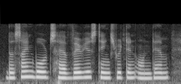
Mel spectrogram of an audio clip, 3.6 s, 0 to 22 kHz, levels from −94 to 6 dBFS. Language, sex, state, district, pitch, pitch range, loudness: English, female, Assam, Kamrup Metropolitan, 220 Hz, 210-230 Hz, -14 LUFS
